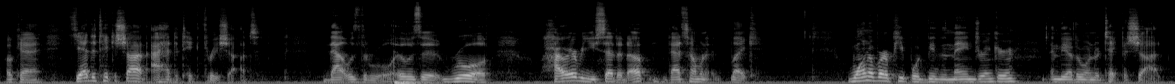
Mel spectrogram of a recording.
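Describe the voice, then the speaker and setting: Speaking fairly quickly in a mid-range voice, a young adult gaming video commentator wanders through a casual story as though talking to his audience. He swears liberally, with crude bravado that pokes fun at himself.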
